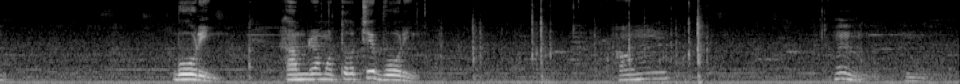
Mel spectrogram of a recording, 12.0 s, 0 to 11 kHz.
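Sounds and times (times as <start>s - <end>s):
steady low hum: 0.0s - 12.0s
man humming hmm: 10.4s - 11.7s.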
